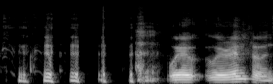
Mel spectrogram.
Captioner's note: both laughing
